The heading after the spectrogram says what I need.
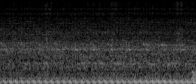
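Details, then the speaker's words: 2011 car swapped from LLT to LFX engine: fast, even, sharp raspy puffing tick riding on the idle in step with firing, exhaust escaping where the manifold pipes are not connected; exhaust manifold leak. "You know that the the manifold pipes are not connected."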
